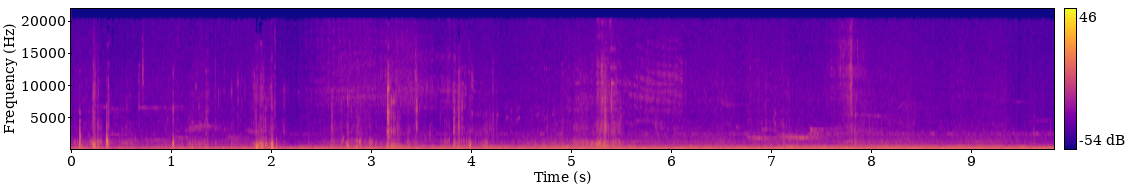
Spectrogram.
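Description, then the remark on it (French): Steady outdoor seaside ambience, slightly sheltered from the wind, a constant low wash of sound with faint, sparse bird chirps and insect buzzing high above, plus a few soft clicks and taps. “Au bord de la mer, des oiseaux, des insectes.”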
